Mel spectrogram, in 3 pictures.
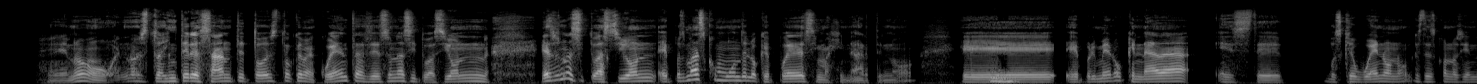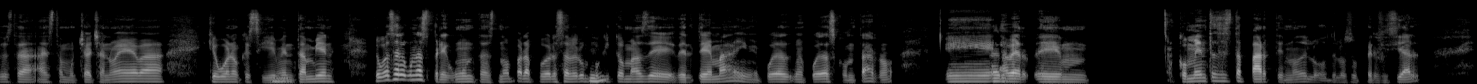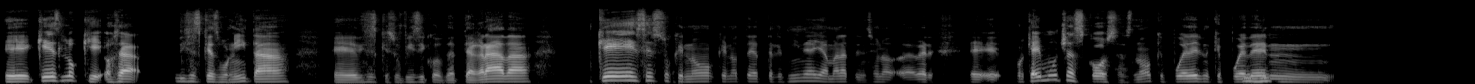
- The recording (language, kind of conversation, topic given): Spanish, advice, ¿Cómo puedo mantener la curiosidad cuando todo cambia a mi alrededor?
- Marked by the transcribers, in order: none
